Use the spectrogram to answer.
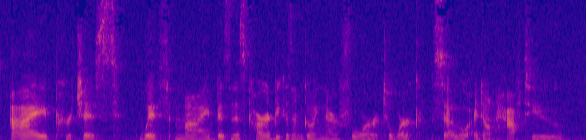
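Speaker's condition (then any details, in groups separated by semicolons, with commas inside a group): No condition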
